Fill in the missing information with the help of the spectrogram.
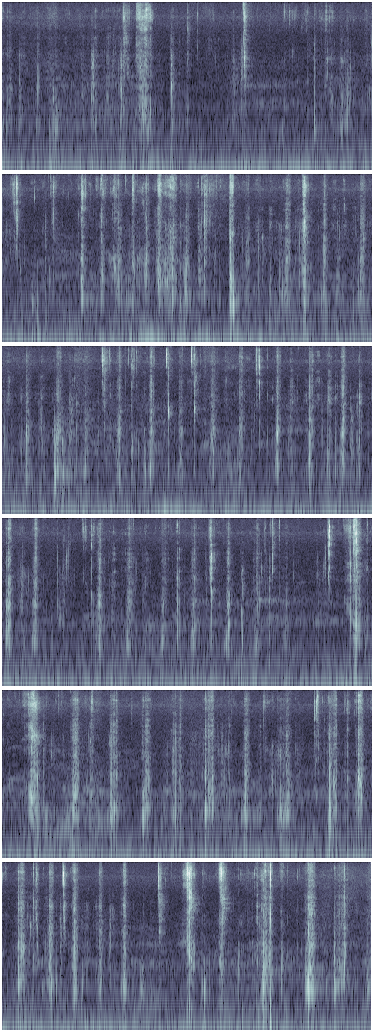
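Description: Close-miked chewing and crunching: a person eating by hand, with crisp wet bites of raw cucumber and okra among mouthfuls of rice and pork curry. There are many short crackly crunches throughout, a few louder ones near the end.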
